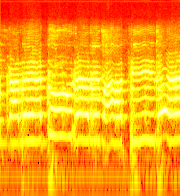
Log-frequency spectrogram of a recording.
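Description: Bengali jari gaan folk music: a held melody line in long, slightly bending notes, with a few short percussive strokes underneath.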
